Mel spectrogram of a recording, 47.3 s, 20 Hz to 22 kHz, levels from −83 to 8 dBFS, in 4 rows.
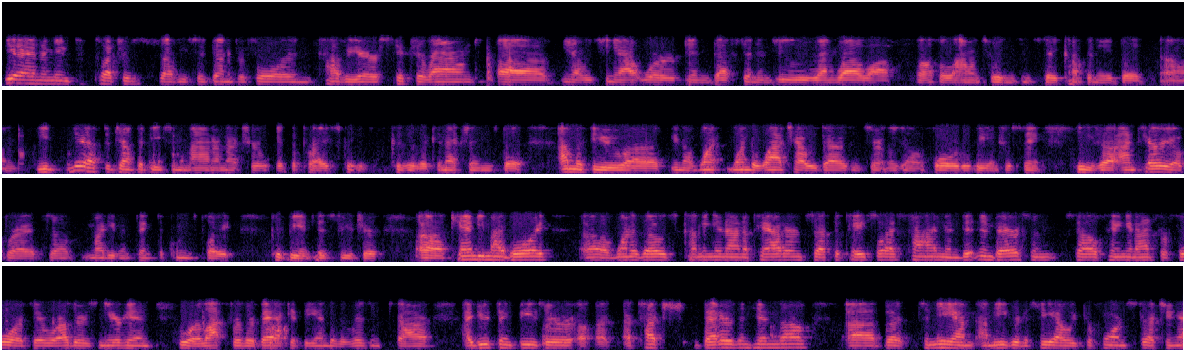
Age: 50-69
